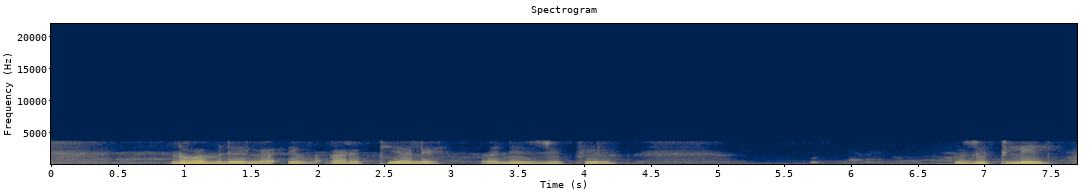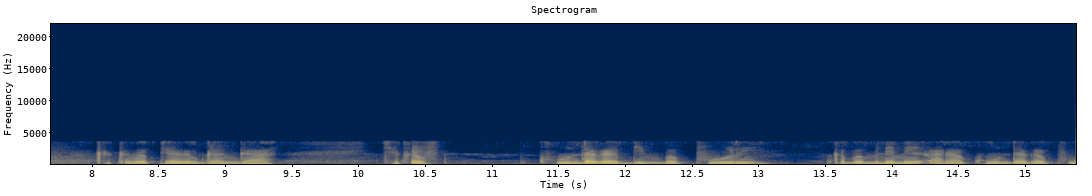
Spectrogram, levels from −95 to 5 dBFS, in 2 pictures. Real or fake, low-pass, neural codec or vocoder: real; 3.6 kHz; none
